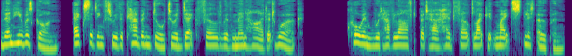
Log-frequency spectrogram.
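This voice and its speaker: A woman's voice: on the low side, moderate pace, dark tone, slightly rough, dry recording. A woman reading a historical romance novel as scripted audiobook narration.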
